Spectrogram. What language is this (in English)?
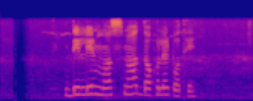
Bangla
